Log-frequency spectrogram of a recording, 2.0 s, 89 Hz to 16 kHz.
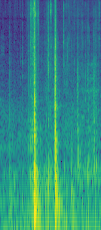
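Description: Two sharp clunks about half a second apart from a Volvo XC90's rear passenger door handle and latch as the door is pulled open.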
